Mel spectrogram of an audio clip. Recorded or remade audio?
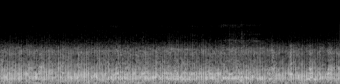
remade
